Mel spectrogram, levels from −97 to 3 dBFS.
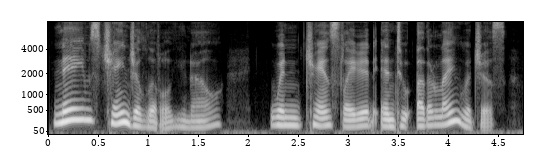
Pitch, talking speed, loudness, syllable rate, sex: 165 Hz, 140 wpm, -19 LUFS, 5.0 syllables/s, female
